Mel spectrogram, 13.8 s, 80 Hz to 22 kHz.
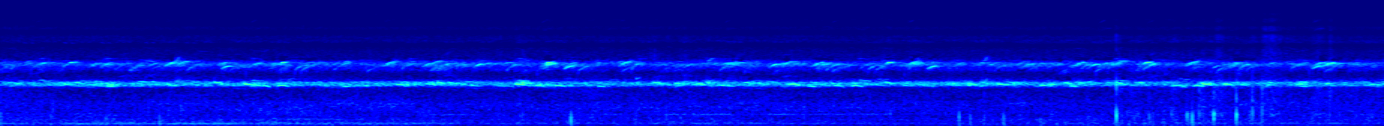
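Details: Coqui frogs calling at night on Hawaii Island on June 27, 2018, beside the glowing Fissure 8 eruption: a dense chorus of two-note co-qui calls, a lower note then a higher rising chirp, overlapping continuously, with a few faint clicks near the end.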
